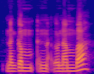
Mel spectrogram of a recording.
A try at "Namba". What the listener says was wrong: No, no, no. It's not Namba. It's Namba. There is a G. That's a sound.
